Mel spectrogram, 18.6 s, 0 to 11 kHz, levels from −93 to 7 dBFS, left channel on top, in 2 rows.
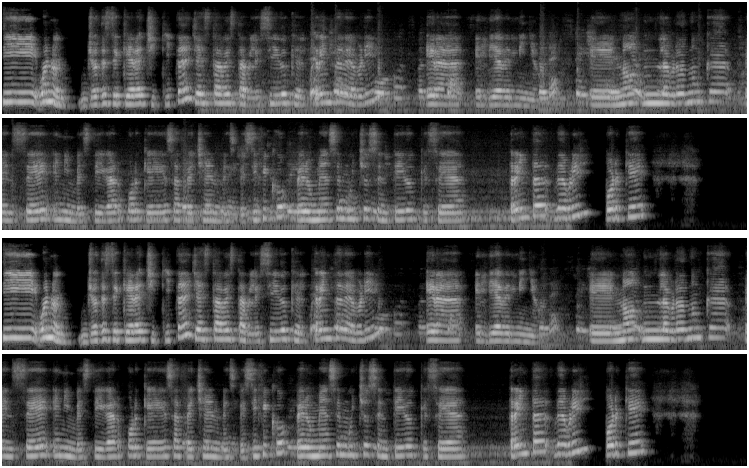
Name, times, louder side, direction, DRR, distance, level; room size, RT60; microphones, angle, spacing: voice 1, 0.0-4.8 5.3-6.8 7.3-15.1 15.6-17.4 17.6-18.0, right 1 dB, 10° right, 0.3 m, -28 dB
Train, 2.4-16.4, left 7 dB, 70° left, 0.3 m, -38 dB
2.1 x 2.0 x 3.1 m
head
